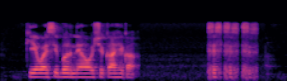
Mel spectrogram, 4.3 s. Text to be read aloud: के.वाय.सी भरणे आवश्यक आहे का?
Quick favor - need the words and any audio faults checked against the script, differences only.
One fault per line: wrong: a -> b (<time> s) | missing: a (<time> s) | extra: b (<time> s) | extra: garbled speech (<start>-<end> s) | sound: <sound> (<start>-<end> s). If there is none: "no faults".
sound: laugh (3.1-3.9 s)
